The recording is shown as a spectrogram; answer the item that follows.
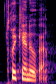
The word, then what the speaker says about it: truc à Nova: ce groupe de mots pour ce trucanova trucanova il est prononcé comme si c'était un seul mot trucanova et il va vous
